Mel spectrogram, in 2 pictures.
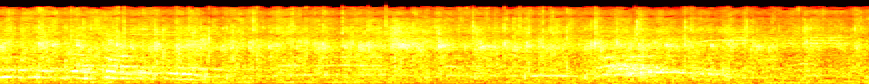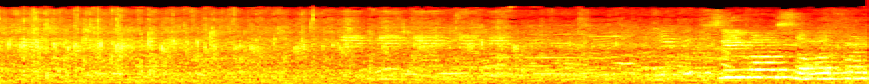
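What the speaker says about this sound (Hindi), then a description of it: "एक बार जोरदार तालियों से इसका स्वागत करें" A crowd at the Dehradun police lines applauds a flag march contingent led by a woman inspector, a steady, fairly loud wash of clapping that runs the whole time, with crowd chatter and voices mixed in.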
